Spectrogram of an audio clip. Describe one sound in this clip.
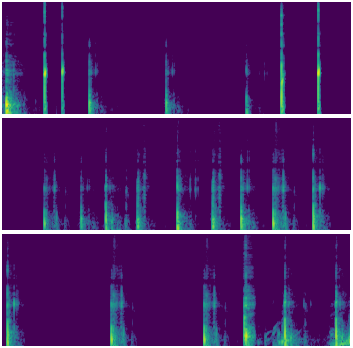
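Footsteps tap on stone in an even walking rhythm.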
